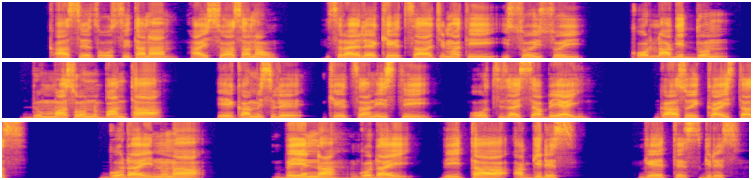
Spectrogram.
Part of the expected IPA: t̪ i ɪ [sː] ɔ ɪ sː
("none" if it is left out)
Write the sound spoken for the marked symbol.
sː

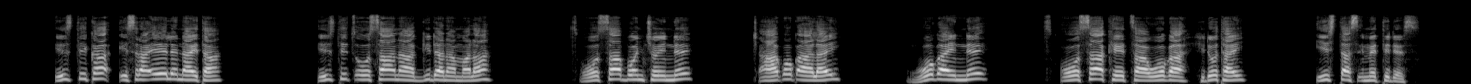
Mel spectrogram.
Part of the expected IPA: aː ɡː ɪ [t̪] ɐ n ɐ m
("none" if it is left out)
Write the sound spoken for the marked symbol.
d̪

